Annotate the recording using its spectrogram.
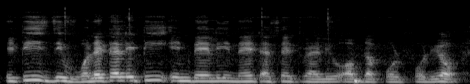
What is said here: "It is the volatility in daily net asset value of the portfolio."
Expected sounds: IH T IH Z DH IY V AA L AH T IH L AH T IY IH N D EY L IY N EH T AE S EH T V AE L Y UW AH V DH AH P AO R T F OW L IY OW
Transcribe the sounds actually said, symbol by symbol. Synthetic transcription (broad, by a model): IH T IH Z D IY V AA L AH T IH L AH T IY IH N D EY L IY N EH T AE S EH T V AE L Y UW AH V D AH P AO R T F OW L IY OW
